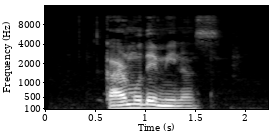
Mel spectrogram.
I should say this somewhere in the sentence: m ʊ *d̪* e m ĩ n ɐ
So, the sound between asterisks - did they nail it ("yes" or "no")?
yes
